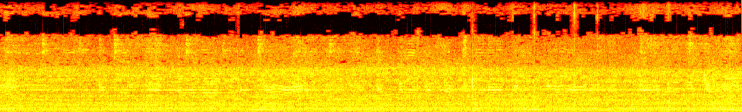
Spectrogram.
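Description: MTR Tuen Ma line C-train running along the line: a steady rumble of wheels on rail and car noise.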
